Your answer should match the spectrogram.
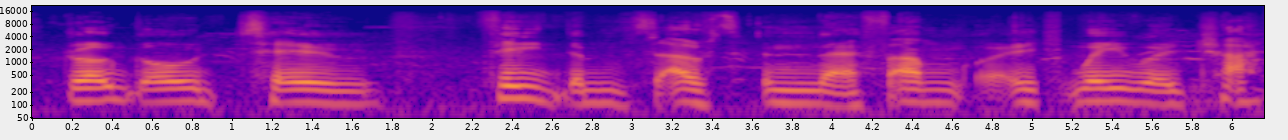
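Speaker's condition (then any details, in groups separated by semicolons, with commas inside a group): Cerebral palsy; predicted never to talk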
